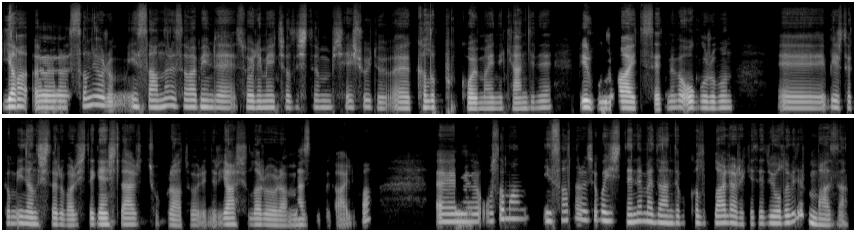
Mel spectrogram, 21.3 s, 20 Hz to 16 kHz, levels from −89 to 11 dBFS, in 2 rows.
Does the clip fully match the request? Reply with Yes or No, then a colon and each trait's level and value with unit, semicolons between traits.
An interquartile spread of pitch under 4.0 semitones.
Yes: average, 3.3 semitones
